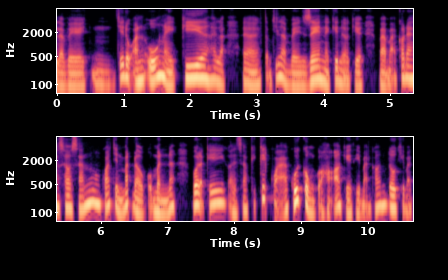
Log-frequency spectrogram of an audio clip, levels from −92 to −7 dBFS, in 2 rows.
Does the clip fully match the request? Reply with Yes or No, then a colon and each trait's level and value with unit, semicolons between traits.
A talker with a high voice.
No: low, 130 Hz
